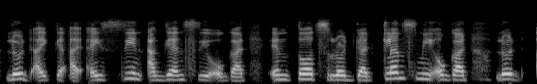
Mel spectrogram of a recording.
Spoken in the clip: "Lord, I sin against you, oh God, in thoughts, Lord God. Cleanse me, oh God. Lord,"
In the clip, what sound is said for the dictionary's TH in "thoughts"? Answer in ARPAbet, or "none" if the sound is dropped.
T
